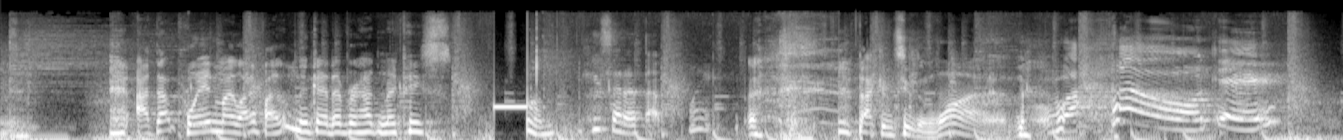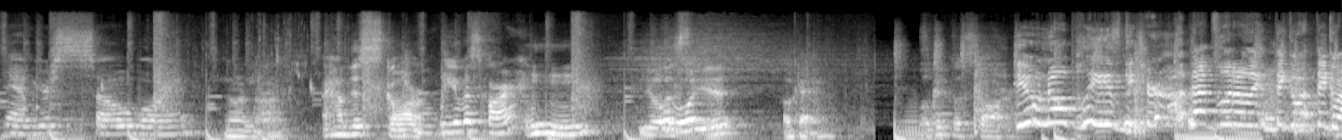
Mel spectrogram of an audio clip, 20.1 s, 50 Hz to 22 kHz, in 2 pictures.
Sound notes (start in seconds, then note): 3.7 beep; 5.7 snorts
